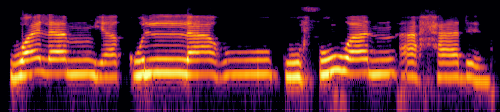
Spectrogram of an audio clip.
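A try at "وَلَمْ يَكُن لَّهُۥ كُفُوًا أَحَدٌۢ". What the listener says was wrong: Nah, sini kaf jangan jadi qaf ya, yang yaqul lahu yaku ku.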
